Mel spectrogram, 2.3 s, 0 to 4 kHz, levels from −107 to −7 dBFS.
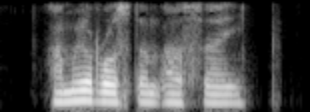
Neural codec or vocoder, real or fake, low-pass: none; real; 3.6 kHz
